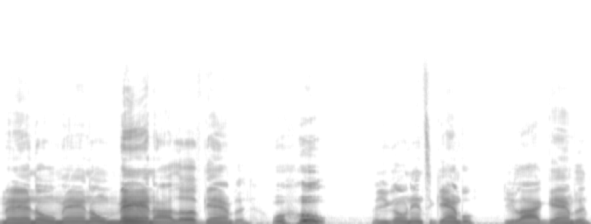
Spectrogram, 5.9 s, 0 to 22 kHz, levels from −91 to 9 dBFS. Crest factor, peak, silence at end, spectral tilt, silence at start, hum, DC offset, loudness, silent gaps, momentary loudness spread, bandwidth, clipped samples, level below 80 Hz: 22 dB; -18 dBFS; 0 s; -6.5 dB/octave; 0 s; none; under 0.1%; -39 LUFS; none; 16 LU; 14.5 kHz; under 0.1%; -74 dBFS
